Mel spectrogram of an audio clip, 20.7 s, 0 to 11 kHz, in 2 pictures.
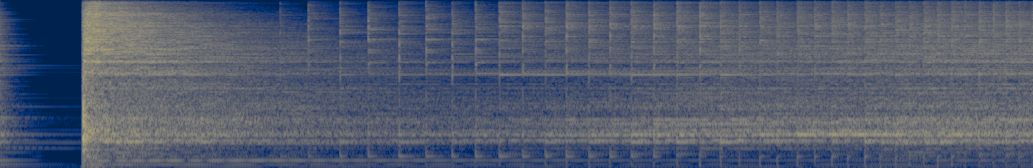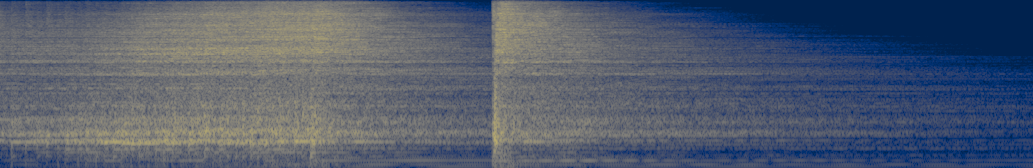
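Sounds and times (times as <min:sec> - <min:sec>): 
18 inch brilliant medium crash cymbal: 0:00.8 - 0:20.0.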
